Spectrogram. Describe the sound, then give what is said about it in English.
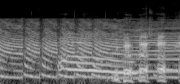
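An air horn sound effect blares loudly in a series of wavering, pulsing blasts whose pitch wobbles like a wail, filling the whole brief clip. “That was the sound of me crying in air horn.”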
